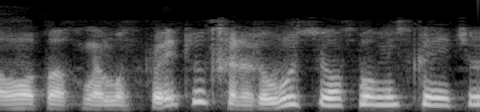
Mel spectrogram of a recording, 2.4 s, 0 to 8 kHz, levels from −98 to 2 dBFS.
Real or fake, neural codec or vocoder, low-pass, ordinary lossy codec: fake; codec, 16 kHz, 1 kbps, FunCodec, trained on LibriTTS, 50 frames a second; 7.2 kHz; MP3, 32 kbps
